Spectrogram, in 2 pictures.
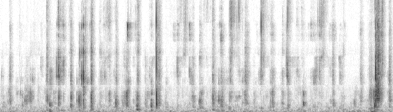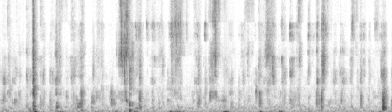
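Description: Close-miked chewing of a mouthful of spicy chicken biryani: a steady run of wet mouth clicks and smacks with occasional crunches, and one louder smack about halfway through.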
